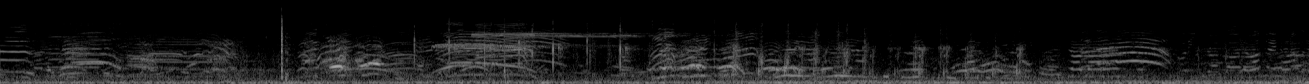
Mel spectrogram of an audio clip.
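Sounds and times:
players and spectators shouting: 0.0 - 8.1.

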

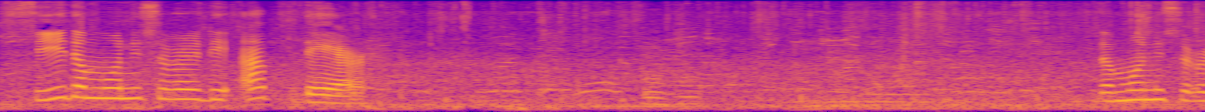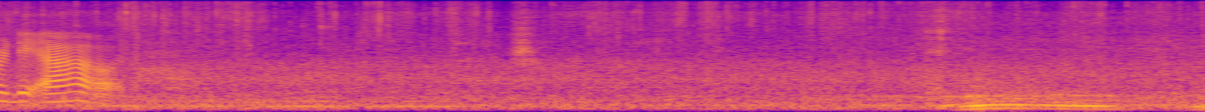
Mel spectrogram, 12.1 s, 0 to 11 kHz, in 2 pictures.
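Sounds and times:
low hum of cars: 0.0 - 12.0.

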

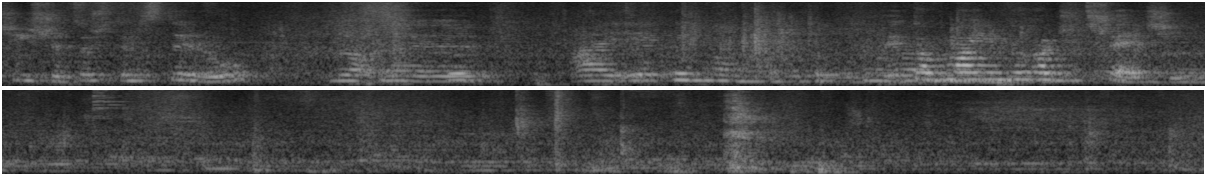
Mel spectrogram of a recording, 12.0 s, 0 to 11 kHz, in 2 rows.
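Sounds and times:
paper rustling: 3.1 - 4.9.

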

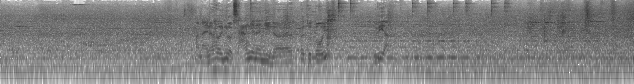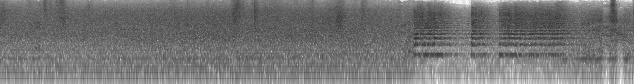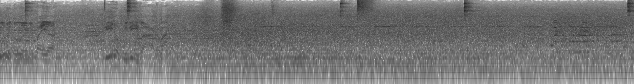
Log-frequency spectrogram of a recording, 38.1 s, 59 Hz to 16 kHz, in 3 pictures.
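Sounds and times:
vehicle horn: 6.9 - 9.6, 20.8 - 24.2, 36.3 - 37.9.

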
